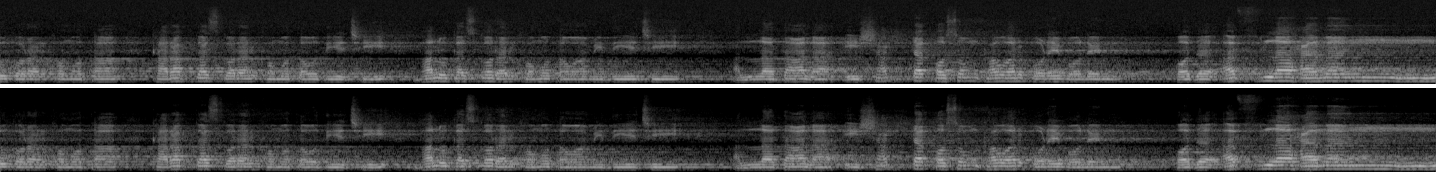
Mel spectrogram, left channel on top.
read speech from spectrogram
করার ক্ষমতা। খারাপ কাজ করার ক্ষমতাও দিয়েছি, ভালো কাজ করার ক্ষমতাও আমি দিয়েছি। আল্লাহ তাআলা এই 7টা কসম খাওয়ার পরে বলেন, কদ আফলাহা মান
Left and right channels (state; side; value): noise; left; hiss, 19 dB below the sound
